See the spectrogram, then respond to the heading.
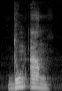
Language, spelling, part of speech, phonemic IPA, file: Dutch, doen aan, verb, /ˈdun ˈan/, Nl-doen aan.ogg
- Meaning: inflection of aandoen: 1. plural present indicative 2. plural present subjunctive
